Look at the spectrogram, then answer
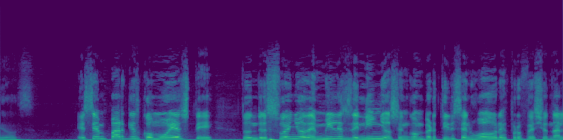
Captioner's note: speaking in Spanish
